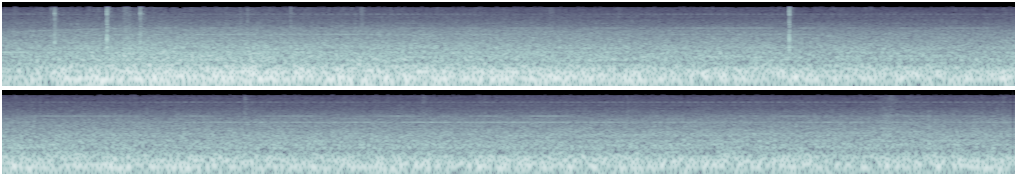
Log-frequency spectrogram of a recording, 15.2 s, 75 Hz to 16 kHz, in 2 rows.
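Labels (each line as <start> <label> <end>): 0.0 The steady, patterned sound of an airplane taking off from inside the cabin. 15.2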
